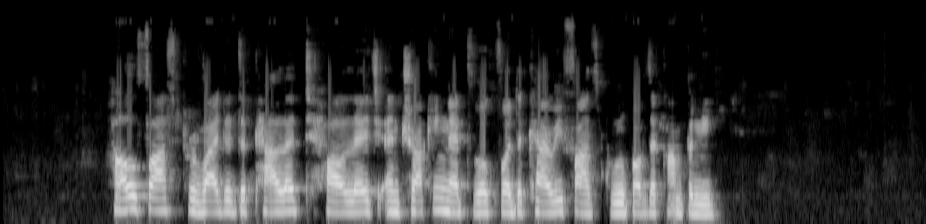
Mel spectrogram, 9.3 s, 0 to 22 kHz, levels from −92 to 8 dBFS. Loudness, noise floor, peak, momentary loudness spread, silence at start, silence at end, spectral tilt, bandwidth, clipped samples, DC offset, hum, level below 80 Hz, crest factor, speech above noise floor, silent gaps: -15 LUFS; -74 dBFS; 0 dBFS; 5 LU; 1.1 s; 2.1 s; -7 dB/octave; 15 kHz; under 0.1%; under 0.1%; none; -58 dBFS; 16 dB; 60 dB; none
